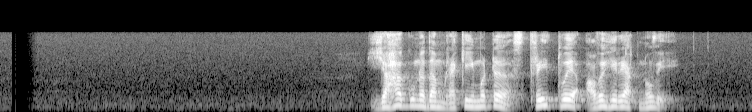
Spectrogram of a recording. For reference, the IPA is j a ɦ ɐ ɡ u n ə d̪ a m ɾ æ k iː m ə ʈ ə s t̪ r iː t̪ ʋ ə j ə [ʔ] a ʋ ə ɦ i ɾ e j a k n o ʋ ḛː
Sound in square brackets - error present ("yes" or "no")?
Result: no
